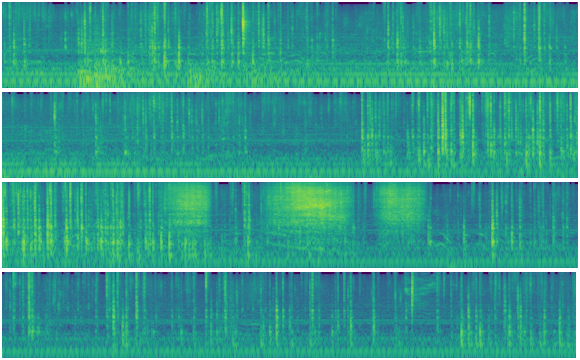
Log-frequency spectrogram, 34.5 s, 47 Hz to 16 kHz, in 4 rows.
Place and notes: Sidi Ifni, Port, Fishing Port 1
Africa, Sidi Ifni, port, fish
